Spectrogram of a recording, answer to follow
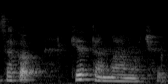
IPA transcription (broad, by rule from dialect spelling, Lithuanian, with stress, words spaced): ˈsɑːkoː ˈkʲeːˌtɐ ˈmɑːmɐ ˈt͡ʃʲɛ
